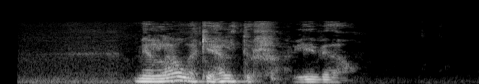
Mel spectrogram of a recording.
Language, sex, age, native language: Icelandic, male, 50-59, Icelandic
